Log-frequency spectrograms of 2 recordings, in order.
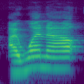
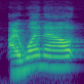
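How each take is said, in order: First: The final T is stopped in the throat. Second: The final T is stopped with the tongue. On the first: "So a glottal stop" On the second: "A frontal stop"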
